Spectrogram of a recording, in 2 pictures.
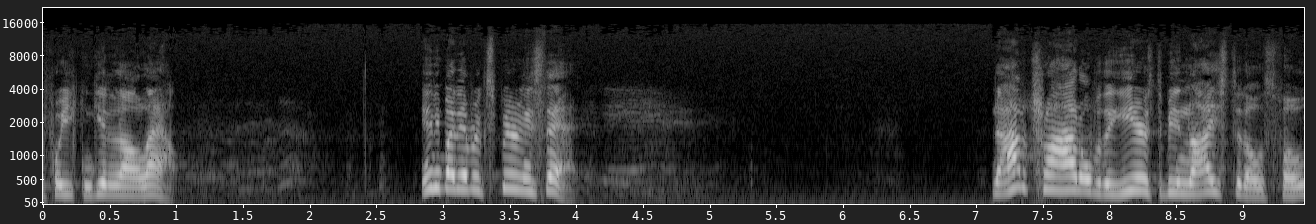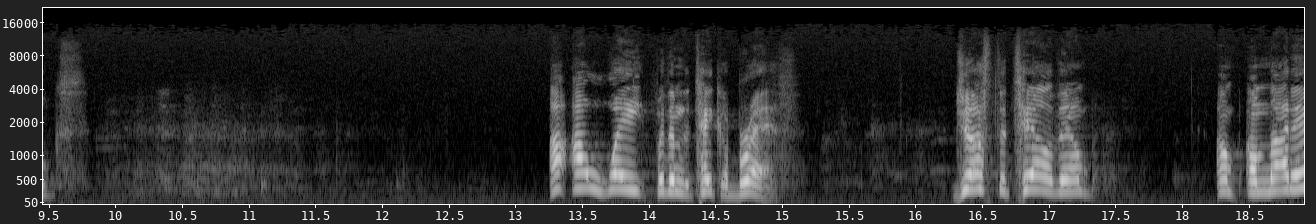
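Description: A man speaks with animation into a microphone, heard through loudspeakers in a large room, with pauses between phrases.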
